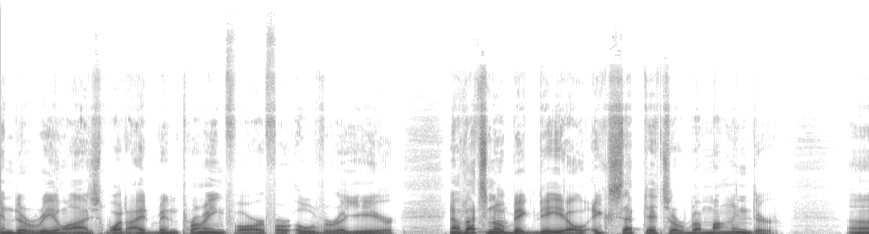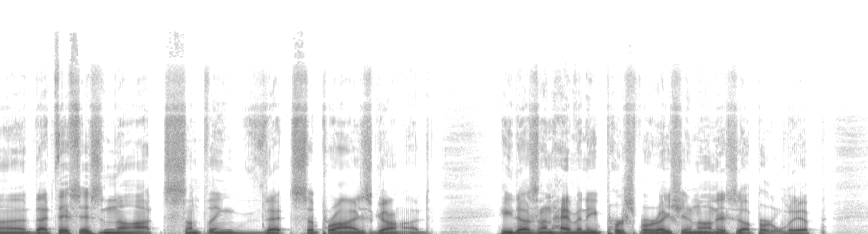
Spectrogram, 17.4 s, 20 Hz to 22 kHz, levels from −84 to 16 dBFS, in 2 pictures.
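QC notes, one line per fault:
Nothing to flag here; the speech comes through without any technical problems worth noting.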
